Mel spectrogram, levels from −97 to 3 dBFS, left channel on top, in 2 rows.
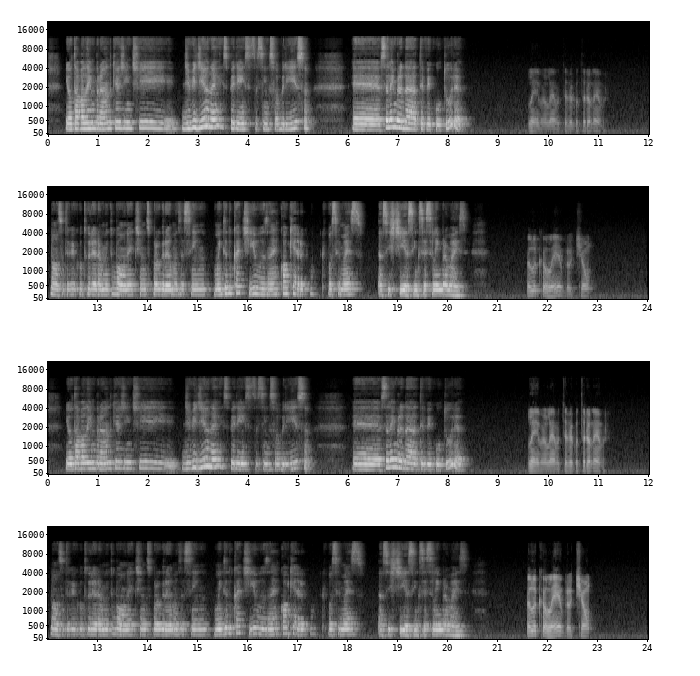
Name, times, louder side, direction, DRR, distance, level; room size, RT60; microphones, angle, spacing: voice 1, 0.0-8.4 12.1-18.3 18.6-20.4, left 2 dB, 50° left, 0.5 m, -24 dB
voice 2, 9.6-11.2 21.6-22.9, right 6 dB, 55° right, 0.4 m, -34 dB
7.3 x 3.2 x 4.4 m
head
